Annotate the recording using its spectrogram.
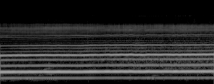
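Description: Boxing ring announcer stretching out the winner's name, one syllable held in a single long note at a steady pitch.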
